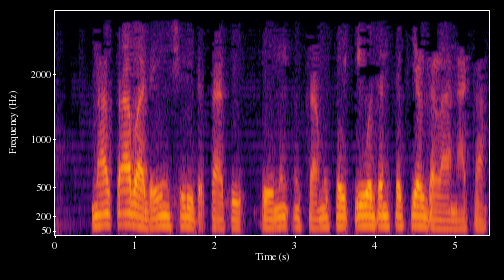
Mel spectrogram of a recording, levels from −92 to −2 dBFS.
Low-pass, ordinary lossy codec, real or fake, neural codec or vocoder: 3.6 kHz; MP3, 16 kbps; real; none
